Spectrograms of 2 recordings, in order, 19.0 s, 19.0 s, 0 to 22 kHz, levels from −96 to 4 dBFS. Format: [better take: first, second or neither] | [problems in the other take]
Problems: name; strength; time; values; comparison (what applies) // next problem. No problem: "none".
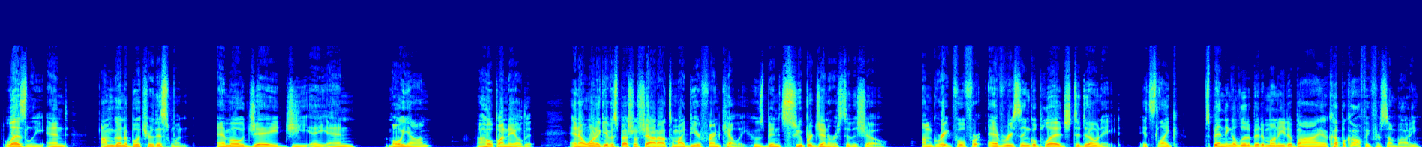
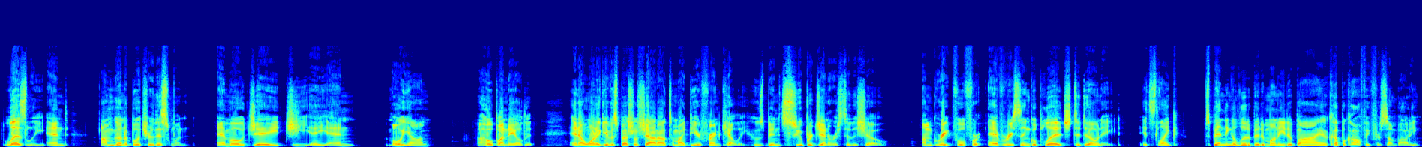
first | thin; very; fading below 300 Hz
